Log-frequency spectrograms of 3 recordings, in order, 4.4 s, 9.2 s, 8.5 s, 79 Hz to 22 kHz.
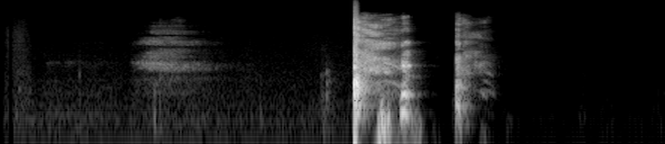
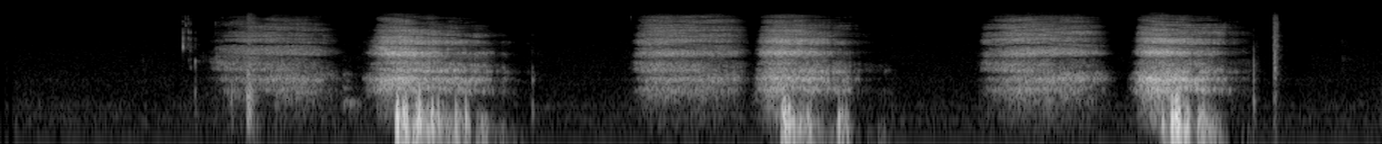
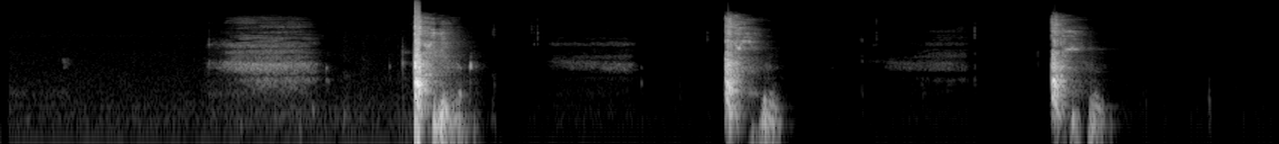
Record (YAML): cough_length: 4.4 s
cough_amplitude: 32768
cough_signal_mean_std_ratio: 0.17
exhalation_length: 9.2 s
exhalation_amplitude: 17311
exhalation_signal_mean_std_ratio: 0.36
three_cough_length: 8.5 s
three_cough_amplitude: 32768
three_cough_signal_mean_std_ratio: 0.13
survey_phase: beta (2021-08-13 to 2022-03-07)
age: 45-64
gender: Female
wearing_mask: 'No'
symptom_none: true
smoker_status: Ex-smoker
respiratory_condition_asthma: false
respiratory_condition_other: false
recruitment_source: REACT
submission_delay: 5 days
covid_test_result: Negative
covid_test_method: RT-qPCR
influenza_a_test_result: Negative
influenza_b_test_result: Negative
